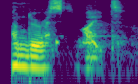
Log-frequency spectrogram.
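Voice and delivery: hushed, low mutter under the breath. Narrating a fight, the storyteller gives the killer's words, muttering. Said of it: "as he just mutters".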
